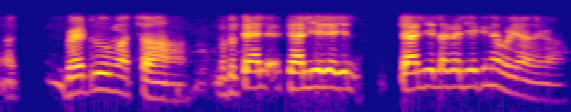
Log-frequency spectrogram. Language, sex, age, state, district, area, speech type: Maithili, male, 18-30, Bihar, Supaul, rural, conversation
